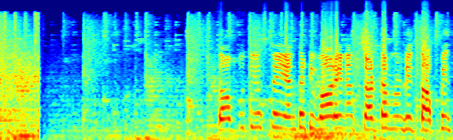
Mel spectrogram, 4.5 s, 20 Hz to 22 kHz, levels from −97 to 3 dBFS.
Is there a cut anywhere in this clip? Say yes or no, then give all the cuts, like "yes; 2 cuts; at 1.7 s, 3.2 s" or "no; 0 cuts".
no; 0 cuts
